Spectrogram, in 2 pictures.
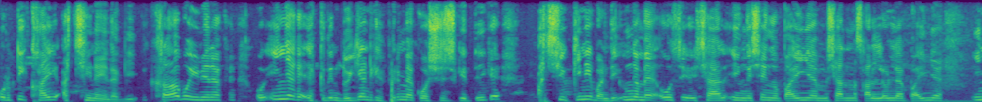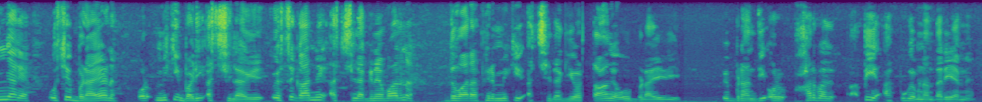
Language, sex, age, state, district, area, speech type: Dogri, male, 18-30, Jammu and Kashmir, Udhampur, rural, spontaneous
